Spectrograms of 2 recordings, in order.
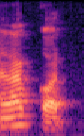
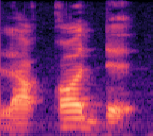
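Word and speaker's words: لقد: laqot kita membaca tulisan aslinya laqot namun membaca yang benar adalah dengan qqalah yakni memantul jadi bacaannya menjadi laqad selanjutnya yang kedua ada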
